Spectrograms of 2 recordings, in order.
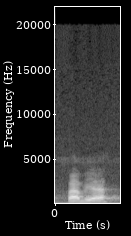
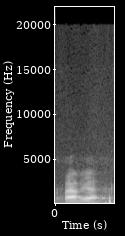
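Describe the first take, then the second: Both takes have the same delivery.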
